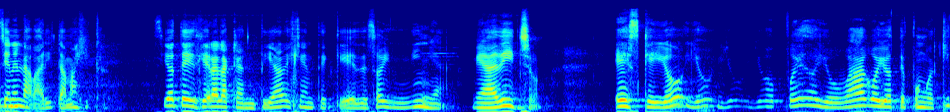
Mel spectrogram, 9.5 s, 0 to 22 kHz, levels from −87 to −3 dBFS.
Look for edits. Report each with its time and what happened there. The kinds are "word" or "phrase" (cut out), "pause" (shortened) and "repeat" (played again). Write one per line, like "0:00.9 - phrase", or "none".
0:04.6 - pause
